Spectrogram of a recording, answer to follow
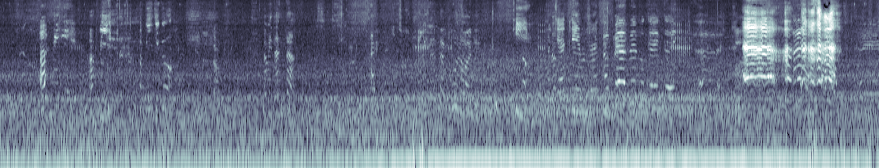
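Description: Steady low rumble of a car driving, heard from inside the cabin. Children's voices come and go faintly over it, and a child's high-pitched voice rings out near the end.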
